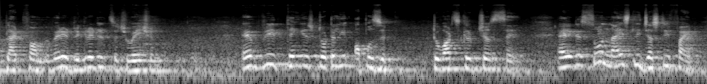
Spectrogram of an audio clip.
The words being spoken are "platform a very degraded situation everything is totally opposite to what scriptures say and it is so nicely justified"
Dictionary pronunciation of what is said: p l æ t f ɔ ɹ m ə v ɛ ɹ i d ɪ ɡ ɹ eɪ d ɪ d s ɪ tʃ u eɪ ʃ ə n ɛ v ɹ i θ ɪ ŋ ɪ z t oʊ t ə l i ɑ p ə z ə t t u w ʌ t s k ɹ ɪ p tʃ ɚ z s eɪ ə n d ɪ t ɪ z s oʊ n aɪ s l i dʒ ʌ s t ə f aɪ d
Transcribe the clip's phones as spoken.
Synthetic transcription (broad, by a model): p l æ t f ɔ ɹ m ə v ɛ ɹ i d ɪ ɡ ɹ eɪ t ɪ d s ɪ tʃ u eɪ ʃ ə n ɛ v ɹ i t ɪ ŋ ɪ z t oʊ t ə l i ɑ p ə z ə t t u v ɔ t s k ɹ ɪ p tʃ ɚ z s eɪ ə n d ɪ t ɪ z s oʊ n aɪ s l i dʒ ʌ s t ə f aɪ d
